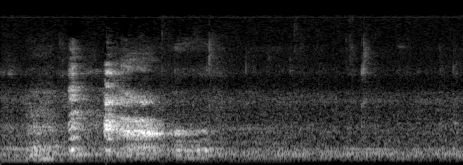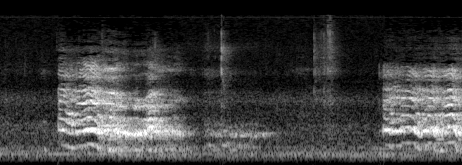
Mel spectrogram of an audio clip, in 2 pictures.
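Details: A Basenji wanting another dog's snack gives bursts of harsh, wavering yodel-like vocalizations separated by brief pauses.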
